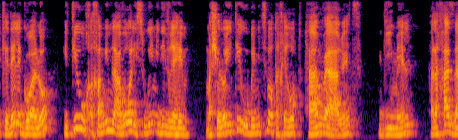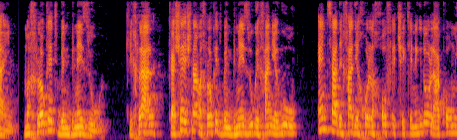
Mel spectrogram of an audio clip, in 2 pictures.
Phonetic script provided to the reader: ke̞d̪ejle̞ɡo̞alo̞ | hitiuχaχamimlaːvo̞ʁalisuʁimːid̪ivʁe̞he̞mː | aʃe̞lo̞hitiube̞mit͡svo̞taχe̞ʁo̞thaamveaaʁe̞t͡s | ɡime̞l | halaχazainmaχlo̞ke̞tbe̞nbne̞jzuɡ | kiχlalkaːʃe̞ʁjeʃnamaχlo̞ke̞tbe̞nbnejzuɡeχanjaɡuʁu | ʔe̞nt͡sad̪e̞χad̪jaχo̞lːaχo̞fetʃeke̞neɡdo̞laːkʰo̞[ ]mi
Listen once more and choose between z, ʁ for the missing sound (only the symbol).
ʁ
